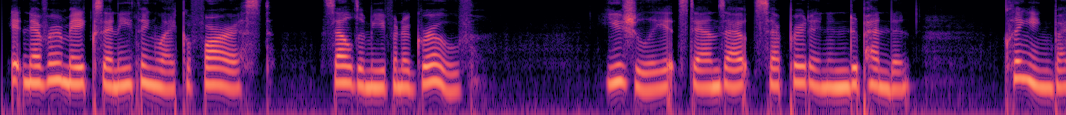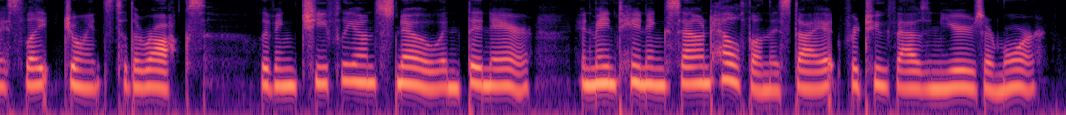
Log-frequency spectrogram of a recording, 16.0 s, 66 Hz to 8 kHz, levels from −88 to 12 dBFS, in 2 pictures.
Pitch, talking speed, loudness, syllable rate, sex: 225 Hz, 170 wpm, -17 LUFS, 5.1 syllables/s, female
